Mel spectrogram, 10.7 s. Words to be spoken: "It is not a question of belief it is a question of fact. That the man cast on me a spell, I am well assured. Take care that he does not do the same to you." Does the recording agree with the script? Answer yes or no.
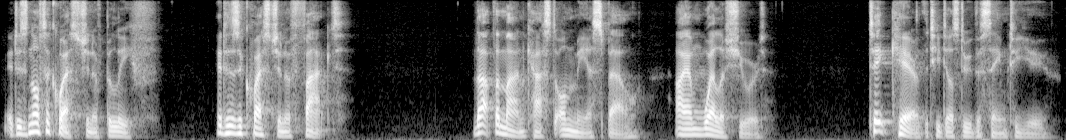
no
